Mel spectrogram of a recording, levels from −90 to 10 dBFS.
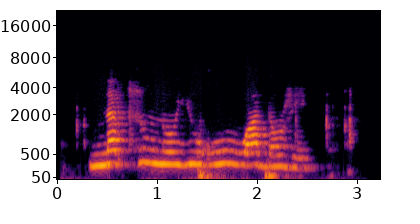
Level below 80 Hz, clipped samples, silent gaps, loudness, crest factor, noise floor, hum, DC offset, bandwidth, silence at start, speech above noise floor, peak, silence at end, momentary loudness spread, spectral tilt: -36 dBFS; under 0.1%; none; -17 LUFS; 16 dB; -40 dBFS; none; under 0.1%; 4.9 kHz; 0.35 s; 24 dB; -2 dBFS; 0.25 s; 20 LU; -10 dB/octave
